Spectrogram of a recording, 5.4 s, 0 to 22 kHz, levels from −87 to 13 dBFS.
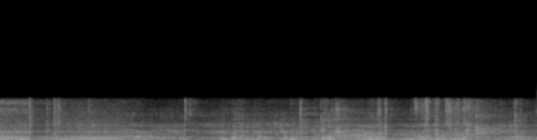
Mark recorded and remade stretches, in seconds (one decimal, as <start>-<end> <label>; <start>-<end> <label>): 0.0-1.2 recorded; 1.2-4.4 remade; 4.4-5.4 recorded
